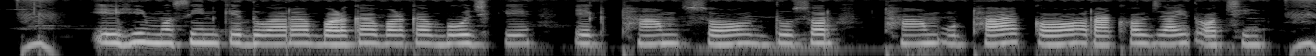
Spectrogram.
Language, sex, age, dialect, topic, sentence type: Maithili, female, 18-24, Southern/Standard, agriculture, statement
